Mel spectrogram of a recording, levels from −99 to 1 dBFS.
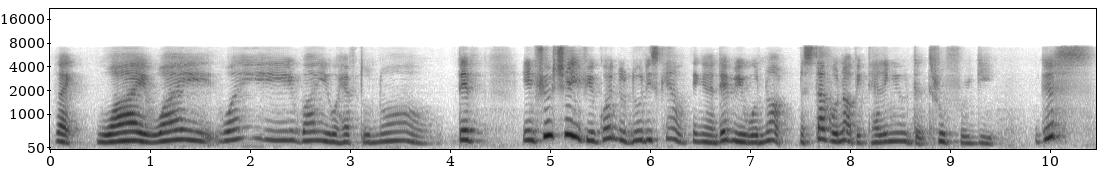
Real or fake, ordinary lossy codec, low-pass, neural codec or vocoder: fake; AAC, 48 kbps; 7.2 kHz; codec, 16 kHz, about 1 kbps, DyCAST, with the encoder's durations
